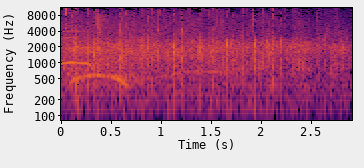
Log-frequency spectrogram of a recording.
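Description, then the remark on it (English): A crowd applauds steadily, many hands clapping in a dense, continuous patter, with a couple of faint whistle-like tones rising over it early on. “Come on, give it up for him. All right, give him a big one.”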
